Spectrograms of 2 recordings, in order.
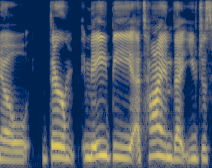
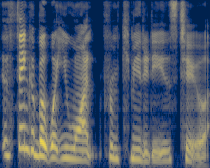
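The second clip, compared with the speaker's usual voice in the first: ordinary talk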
